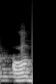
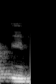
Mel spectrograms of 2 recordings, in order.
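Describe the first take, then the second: First: The vowel is a short, weak 'uh' sound. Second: The vowel is a full 'ay' sound as in day. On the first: "ए का उच्चारण अ भी किया जाता है" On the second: "ए का उच्चारण ए भी किया जाता है"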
